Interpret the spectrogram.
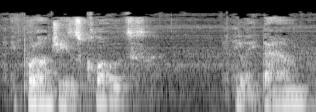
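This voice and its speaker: Male storyteller, relaxed and chatty with lots of asides; roomy echoey room. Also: medium pitch, slow pace, background noise. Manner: loose and conversational, with frequent "you know" and "like" asides. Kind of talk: casual spoken storytelling.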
